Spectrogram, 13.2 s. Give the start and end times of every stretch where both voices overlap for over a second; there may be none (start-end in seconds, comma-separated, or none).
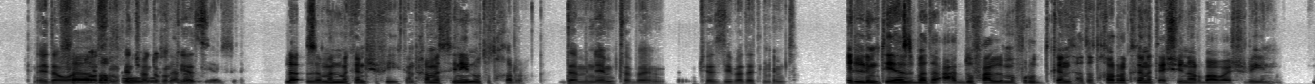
0.6-2.1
